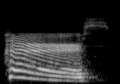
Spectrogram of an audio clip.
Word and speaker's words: purse: pencil another example is purse it's not P say purse I can't find my purse the vowel that you have in the word purse is a long vowel so take your time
